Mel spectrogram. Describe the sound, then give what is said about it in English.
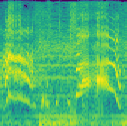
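Someone lets out two shrill, squawking calls in quick succession, imitating a parrot or crow, each with a wavering, sliding pitch. Fairly loud, over a low background rumble. “You sound like a parrot.”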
